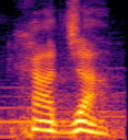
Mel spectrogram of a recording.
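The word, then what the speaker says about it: הָיָה: hebrea número 1961 y la pronunciación esta palabra es ja Esta es la frase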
